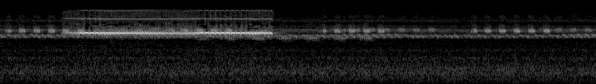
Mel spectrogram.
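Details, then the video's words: Insects heard as calming nature sound: a rhythmic pulsed chirping around four kilohertz beats steadily, interrupted by a loud, sustained high buzzing trill lasting about two seconds before the soft pulsing resumes. "the sound of insects"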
